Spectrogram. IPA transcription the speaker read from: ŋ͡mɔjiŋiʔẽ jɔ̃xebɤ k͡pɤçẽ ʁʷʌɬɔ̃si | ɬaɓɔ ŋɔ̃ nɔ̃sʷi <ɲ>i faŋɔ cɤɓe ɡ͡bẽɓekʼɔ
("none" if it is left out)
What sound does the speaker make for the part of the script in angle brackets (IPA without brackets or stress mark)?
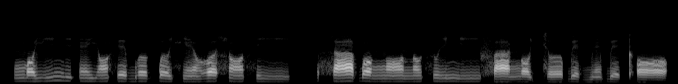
ɲ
